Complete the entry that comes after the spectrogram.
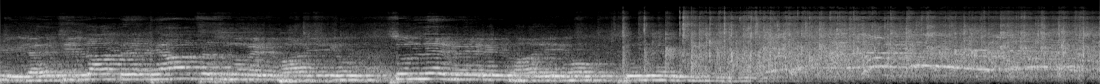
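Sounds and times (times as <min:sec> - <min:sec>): man speaking over microphone: 0:00.0 - 0:07.5
audience applauding: 0:06.2 - 0:11.0.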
